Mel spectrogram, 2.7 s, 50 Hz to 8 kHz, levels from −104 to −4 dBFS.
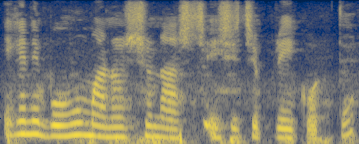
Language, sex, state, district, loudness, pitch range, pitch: Bengali, female, West Bengal, Malda, -15 LUFS, 200-245 Hz, 225 Hz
